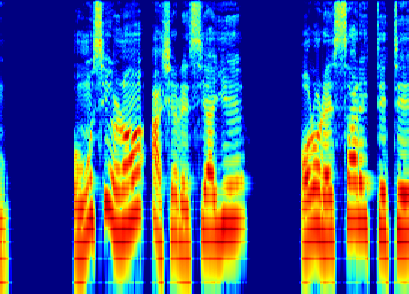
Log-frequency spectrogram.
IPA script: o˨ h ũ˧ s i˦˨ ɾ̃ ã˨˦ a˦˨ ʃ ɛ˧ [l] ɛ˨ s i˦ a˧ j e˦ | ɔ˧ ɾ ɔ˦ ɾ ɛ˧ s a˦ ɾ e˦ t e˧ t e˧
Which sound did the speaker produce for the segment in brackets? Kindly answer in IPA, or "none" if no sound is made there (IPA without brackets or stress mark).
ɾ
